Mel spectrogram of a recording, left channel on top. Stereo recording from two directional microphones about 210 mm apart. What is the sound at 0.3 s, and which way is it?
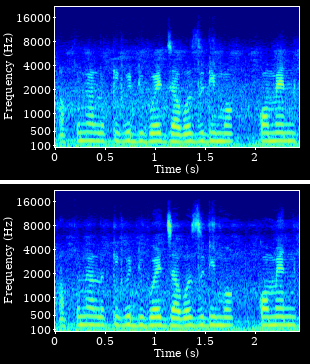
Speech, 15° right (ahead or behind).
